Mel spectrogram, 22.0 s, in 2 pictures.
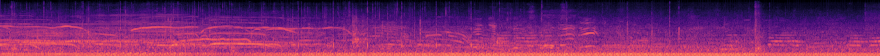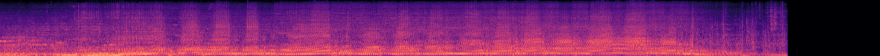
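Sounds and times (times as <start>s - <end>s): car engine revving hard: 11.0s - 20.0s.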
